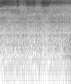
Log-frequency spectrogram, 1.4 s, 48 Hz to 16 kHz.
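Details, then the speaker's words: 3.6 L engine idling higher than normal with code P0507: a steady airy hiss over the raised idle, changing when the hoses are moved; the cause is a vacuum leak at a split PCV valve hose. "All right, ladies and gentlemen. That is why this 3.6 6 L is idling higher than normal. I have a vacuum leak right there at the PCV valve hose."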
